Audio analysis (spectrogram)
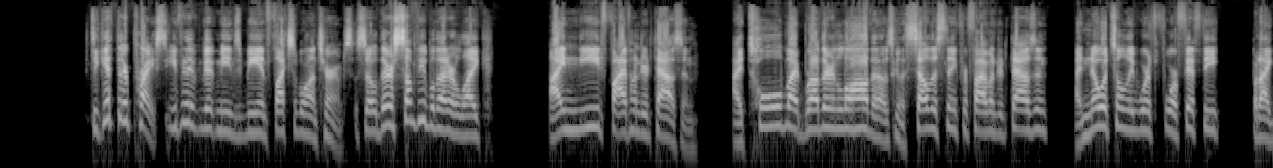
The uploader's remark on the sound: This was a live class recorded. In Orange, California.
